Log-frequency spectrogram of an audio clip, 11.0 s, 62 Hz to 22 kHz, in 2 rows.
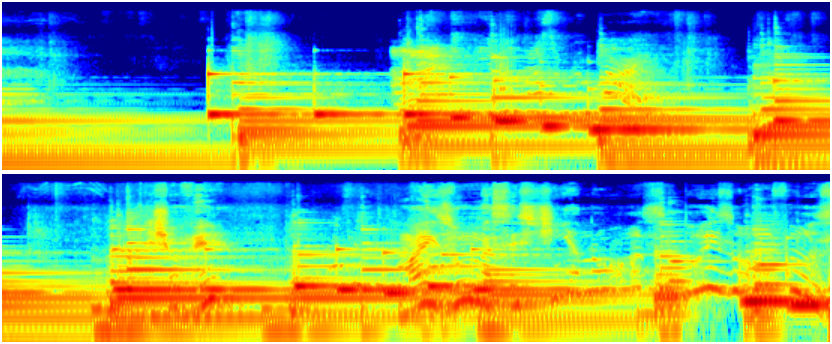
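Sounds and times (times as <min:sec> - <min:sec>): light plucked string music: 0:00.0 - 0:11.0
small child's voice: 0:02.6 - 0:04.8.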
